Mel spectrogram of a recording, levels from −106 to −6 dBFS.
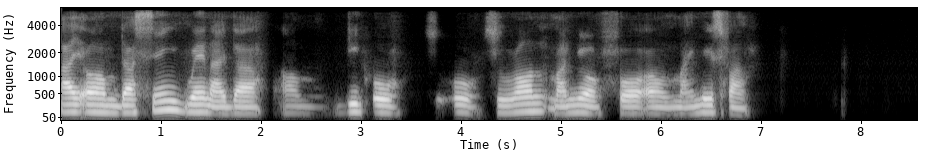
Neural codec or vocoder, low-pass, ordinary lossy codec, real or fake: autoencoder, 48 kHz, 32 numbers a frame, DAC-VAE, trained on Japanese speech; 5.4 kHz; none; fake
